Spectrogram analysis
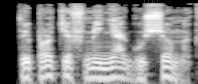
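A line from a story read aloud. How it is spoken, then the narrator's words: Plain. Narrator (Russian): сказала она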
